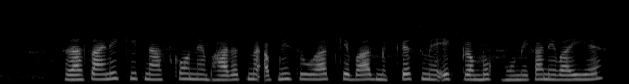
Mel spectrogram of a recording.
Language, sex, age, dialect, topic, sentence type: Hindi, female, 18-24, Kanauji Braj Bhasha, agriculture, statement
